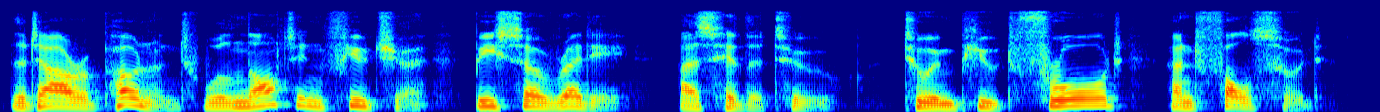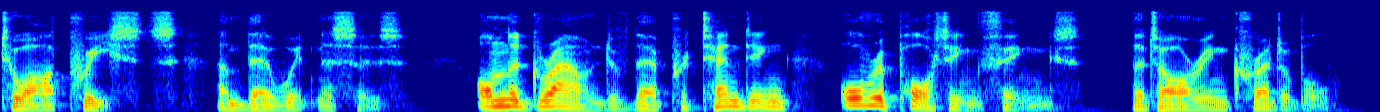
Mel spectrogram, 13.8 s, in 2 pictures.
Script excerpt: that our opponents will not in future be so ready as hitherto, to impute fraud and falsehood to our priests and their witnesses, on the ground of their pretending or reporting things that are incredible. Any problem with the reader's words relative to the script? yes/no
yes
